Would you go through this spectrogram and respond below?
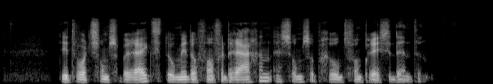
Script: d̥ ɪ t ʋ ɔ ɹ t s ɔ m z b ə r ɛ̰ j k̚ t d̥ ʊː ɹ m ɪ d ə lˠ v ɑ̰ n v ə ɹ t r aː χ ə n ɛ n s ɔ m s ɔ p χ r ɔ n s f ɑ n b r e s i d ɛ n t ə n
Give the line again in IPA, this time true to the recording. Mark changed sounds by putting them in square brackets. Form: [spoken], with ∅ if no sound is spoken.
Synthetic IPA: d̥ ɪ t ʋ ɔ ɹ t s ɔ m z b ə r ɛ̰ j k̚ t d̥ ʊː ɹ m ɪ d ə lˠ v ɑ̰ n v ə ɹ [d] r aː χ ə n ɛ n s ɔ m s ɔ p χ r ɔ n [t] f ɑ n [p] r e s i d ɛ n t ə n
